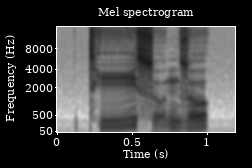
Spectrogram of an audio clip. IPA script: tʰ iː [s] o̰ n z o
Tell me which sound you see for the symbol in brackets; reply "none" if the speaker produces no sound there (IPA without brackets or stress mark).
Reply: s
